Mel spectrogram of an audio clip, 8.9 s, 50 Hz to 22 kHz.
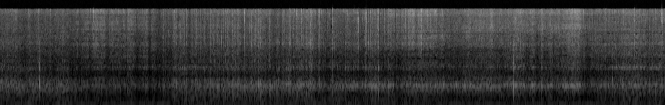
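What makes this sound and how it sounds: The bristles of a large paint brush are pressed and brushed along the right part of a long, hollow, empty brown cardboard mailing tube, with the microphone inside. A steady, scratchy brushing rustle rises and falls, carrying a hollow, boxy resonance around 700 Hz and bright hiss. A few sharp ticks stand out from the continuous texture.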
